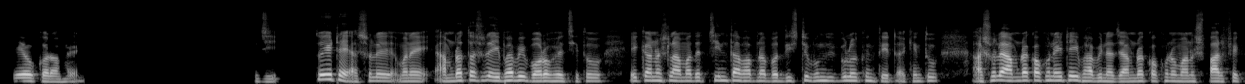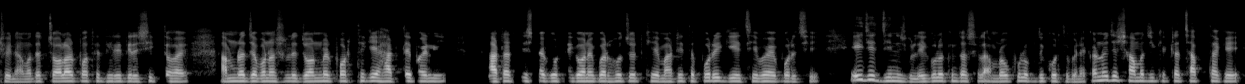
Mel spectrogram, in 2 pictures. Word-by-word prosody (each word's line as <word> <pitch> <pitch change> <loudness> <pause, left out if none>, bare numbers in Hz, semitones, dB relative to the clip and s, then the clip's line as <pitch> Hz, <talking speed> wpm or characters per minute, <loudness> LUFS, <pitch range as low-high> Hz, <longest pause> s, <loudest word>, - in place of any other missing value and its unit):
হেও 155 +1 +6
করা 135 -2 +2
হয়। 130 - -8 1.9
জ্বি। 125 - -8 0.4
তো 225 - +1
এটাই 230 - +3
আসলে 165 +6 -2 0.2
মানে 150 0 +1 0.3
আমরা 155 +4 +4
তো - - -1
আসলে 190 +2 -1
এভাবেই 185 +2 +5
বড় 155 +1 +6
হয়েছি। 150 -1 -1
তো 160 - -1 0.4
এই 160 - -1
কারণে 180 -1 +3
আসলে 175 -1 +2
আমাদের 165 0 -1
চিন্তা 185 -1 +1
ভাবনা 160 0 0
বা 155 - +4
দৃষ্টিভঙ্গিগুলো 170 +1 -2
কিন্তু 165 -4 -4
এটা। - - -8
কিন্তু 150 +3 -5 0.5
আসলে 190 +1 +4
আমরা 170 +2 +3
কখনো 185 0 +3
এটাই 195 +1 +4
ভাবি 155 0 +2
না - - +3
যে - - +2
আমরা 150 +2 0
কখনো 155 +1 -2
মানুষ 145 -1 -1
পারফেক্ট 145 0 +2
হই 140 - -1
না। - - -6
আমাদের 135 +3 -4
চলার 145 +1 +5
পথে 150 +1 -2
ধীরে, 145 0 -2
ধীরে 140 -1 -1
শিখতে 150 -1 -7
হয়। 130 -1 +1 0.4
আমরা 150 +2 +2
যেমন 145 -1 +3
আসলে 145 +2 -4
জন্মের 145 +1 +2
পর 155 - +2
থেকেই 160 0 0
হাঁটতে 145 +2 +1
পারিনি। 145 -1 -1 0.5
হাঁটার 145 +2 +4
চেষ্টা 155 0 -3
করতে 150 +1 -1
গিয়ে 150 - +5
অনেকবার 145 0 +1
হোঁচট 150 0 -1
খেয়ে 150 -2 +1
মাটিতে 150 +2 -3
পড়ে 160 0 +2
গিয়েছি 145 0 -2
এভাবে 145 0 +2
করেছি। 130 -2 -4 0.4
এই 210 - +5
যে 215 - +4
জিনিসগুলি 145 -5 -2
এগুলো 155 +3 +1
কিন্তু 155 0 -4
আসলে - - -4
আমরা 140 0 -1
উপলব্ধি 145 -1 -3
করতে 145 0 -1
পারি - - -5
না। - - -8
কারণ 170 +3 0
এই - - -8
যে 195 - +1
সামাজিক 160 -1 0
একটা 155 +1 -2
চাপ 150 0 +1
থাকে, 145 -2 0
150 Hz, 200 wpm, -23 LUFS, 145-165 Hz, 1.9 s, হেও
